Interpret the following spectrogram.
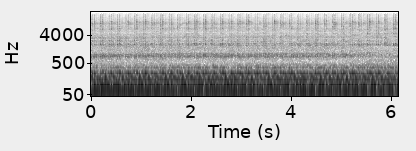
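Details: LS-swapped C10 with 5.3 V8 and Brian Tooley Racing no-springs-required cam freshly installed, first start before tune: deep, choppy, lumpy idle loping about two beats a second, steady and even; healthy cammed idle.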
